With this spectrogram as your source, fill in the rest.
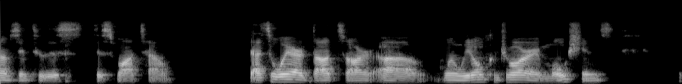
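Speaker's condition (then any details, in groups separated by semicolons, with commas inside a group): No condition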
